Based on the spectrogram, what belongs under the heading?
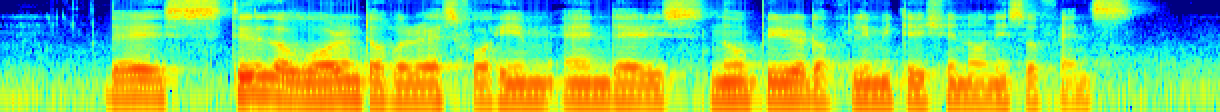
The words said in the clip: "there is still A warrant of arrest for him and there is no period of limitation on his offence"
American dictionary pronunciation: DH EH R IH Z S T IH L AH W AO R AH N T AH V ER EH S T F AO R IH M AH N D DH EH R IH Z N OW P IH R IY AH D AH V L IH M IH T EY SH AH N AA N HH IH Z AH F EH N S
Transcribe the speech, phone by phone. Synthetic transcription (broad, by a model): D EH R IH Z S T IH L AH W AO R AH N T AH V ER EH S T F AO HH IH M AH N D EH R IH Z N OW P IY R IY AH D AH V L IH M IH T EY SH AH N AA N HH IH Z AH F EH N S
